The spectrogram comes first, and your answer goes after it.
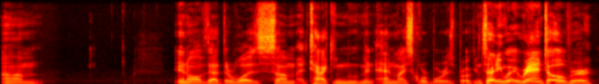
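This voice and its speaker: A man's voice: fairly low pitch, expressive, normal speed, creaky, a little mellow, no echo. A man streaming a live football match and ranting frankly about his team's manager, swearing freely in casual chat.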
